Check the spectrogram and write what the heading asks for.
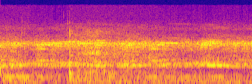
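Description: A faint, steady chorus of frogs croaking in the South Carolina Low Country in summertime, a continuous high-pitched trill that holds evenly throughout with no voices present.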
